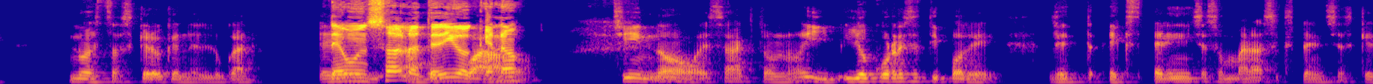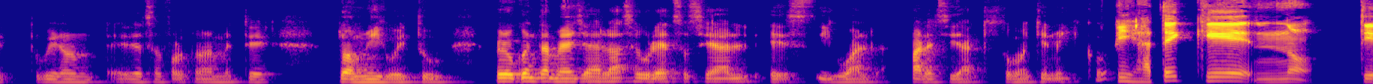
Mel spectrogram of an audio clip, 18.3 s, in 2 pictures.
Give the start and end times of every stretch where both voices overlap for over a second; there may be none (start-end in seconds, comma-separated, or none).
2.2-3.5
